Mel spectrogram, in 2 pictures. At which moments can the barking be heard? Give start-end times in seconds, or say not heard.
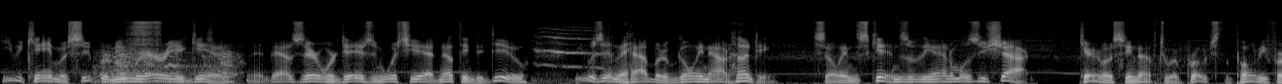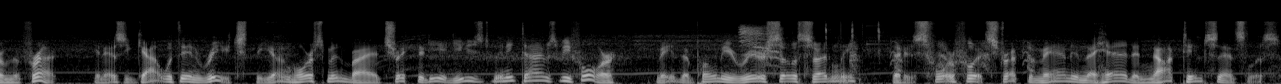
0.9-2.5, 21.3-23.2.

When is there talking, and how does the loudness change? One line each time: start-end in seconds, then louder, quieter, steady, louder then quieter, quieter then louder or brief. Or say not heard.
0.0-25.5 steady.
